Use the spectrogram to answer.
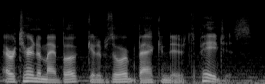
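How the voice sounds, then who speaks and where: A man's voice: lowish voice, fairly quick, creaky. A man telling a scripted first-person horror story as its narrator. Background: music.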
